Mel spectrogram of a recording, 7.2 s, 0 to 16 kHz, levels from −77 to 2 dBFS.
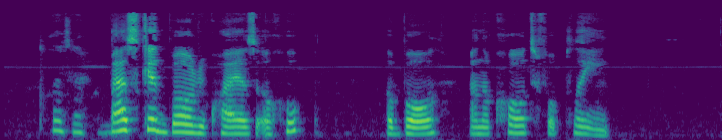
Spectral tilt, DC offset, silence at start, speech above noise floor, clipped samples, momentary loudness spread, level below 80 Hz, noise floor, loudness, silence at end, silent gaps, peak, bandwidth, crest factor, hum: -4 dB/octave; under 0.1%; 0.55 s; 45 dB; under 0.1%; 15 LU; -64 dBFS; -64 dBFS; -19 LUFS; 1.15 s; none; 0 dBFS; 11.5 kHz; 20 dB; none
